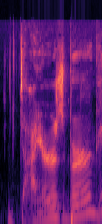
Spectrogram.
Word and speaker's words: Dyersburg: Before we go any further, Dyersburg? Yes, but it's spelled Dyersburg.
